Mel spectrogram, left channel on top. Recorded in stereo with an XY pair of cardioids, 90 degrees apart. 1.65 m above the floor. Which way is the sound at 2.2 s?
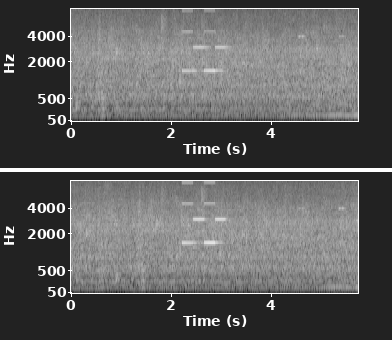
30° right.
